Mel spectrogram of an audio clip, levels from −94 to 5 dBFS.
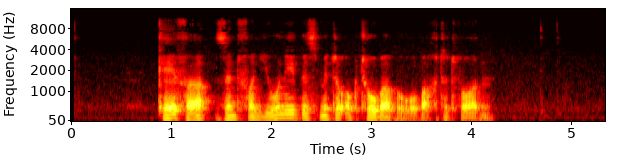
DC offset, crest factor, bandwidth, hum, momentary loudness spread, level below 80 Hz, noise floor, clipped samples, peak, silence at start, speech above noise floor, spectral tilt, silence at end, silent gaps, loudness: under 0.1%; 20 dB; 11 kHz; none; 10 LU; -50 dBFS; -70 dBFS; under 0.1%; -2 dBFS; 0.9 s; 50 dB; -7.5 dB/octave; 1.15 s; none; -22 LUFS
